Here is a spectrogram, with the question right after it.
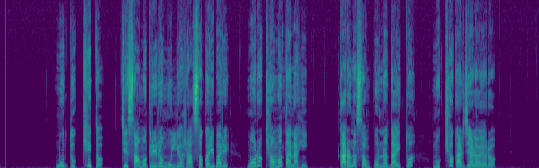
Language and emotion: Odia, sad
